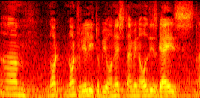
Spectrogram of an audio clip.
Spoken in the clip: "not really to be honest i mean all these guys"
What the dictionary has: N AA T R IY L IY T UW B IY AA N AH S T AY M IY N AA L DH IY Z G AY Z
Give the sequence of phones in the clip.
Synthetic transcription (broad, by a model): N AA T R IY L IY T UW B IY AA N AH S T AY M IY N AA L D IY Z G AY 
